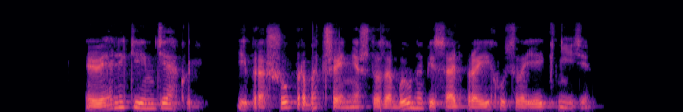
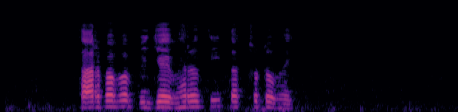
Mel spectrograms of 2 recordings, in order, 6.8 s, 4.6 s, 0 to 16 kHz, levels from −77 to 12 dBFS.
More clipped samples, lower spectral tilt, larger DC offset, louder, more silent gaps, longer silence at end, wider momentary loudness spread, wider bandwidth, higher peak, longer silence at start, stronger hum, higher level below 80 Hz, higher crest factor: neither; first, -5.5 dB/octave vs -3.5 dB/octave; neither; first, -19 LUFS vs -33 LUFS; first, 2.09-2.36 s vs none; second, 0.9 s vs 1.65 s; about the same, 10 LU vs 9 LU; about the same, 7.4 kHz vs 7.6 kHz; first, -2 dBFS vs -12 dBFS; about the same, 0.85 s vs 0.8 s; neither; first, -58 dBFS vs -68 dBFS; second, 18 dB vs 24 dB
